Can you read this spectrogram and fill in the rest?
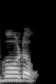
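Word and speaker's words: Godot: Waiting for கோடோ, இது pronounce பண்ணுறது டி வந்து சைலண்ட்.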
